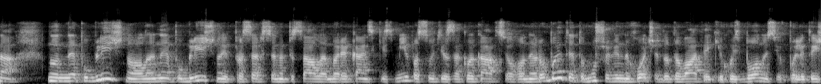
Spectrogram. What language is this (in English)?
Ukrainian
